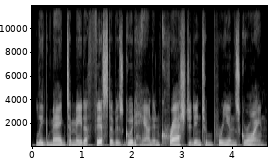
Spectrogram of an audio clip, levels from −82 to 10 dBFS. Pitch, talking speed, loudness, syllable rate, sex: 105 Hz, 190 wpm, -20 LUFS, 4.0 syllables/s, male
